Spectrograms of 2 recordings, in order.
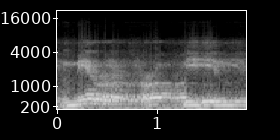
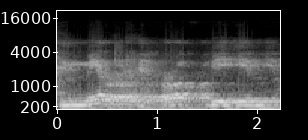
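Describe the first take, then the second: The two takes are said the same way.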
